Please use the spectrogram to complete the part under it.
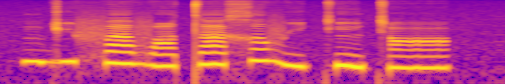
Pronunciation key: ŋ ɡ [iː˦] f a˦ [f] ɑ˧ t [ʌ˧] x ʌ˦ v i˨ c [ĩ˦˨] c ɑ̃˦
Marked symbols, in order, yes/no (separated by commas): no, no, no, yes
